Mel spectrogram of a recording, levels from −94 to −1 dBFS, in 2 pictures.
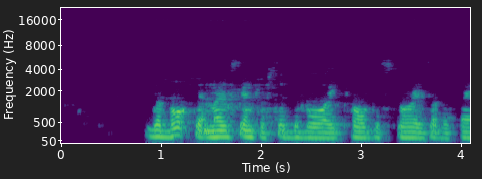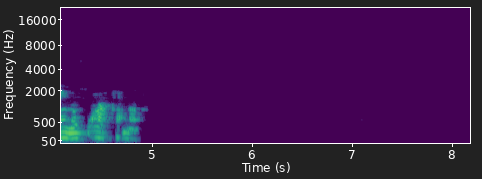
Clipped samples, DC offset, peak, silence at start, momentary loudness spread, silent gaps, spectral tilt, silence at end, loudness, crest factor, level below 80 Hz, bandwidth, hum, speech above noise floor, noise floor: under 0.1%; under 0.1%; -12 dBFS; 0.85 s; 12 LU; none; -13.5 dB/octave; 3.3 s; -28 LUFS; 18 dB; -70 dBFS; 4.7 kHz; none; over 62 dB; under -90 dBFS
